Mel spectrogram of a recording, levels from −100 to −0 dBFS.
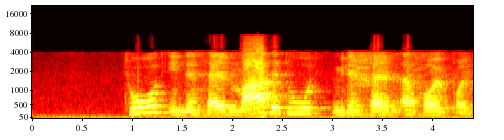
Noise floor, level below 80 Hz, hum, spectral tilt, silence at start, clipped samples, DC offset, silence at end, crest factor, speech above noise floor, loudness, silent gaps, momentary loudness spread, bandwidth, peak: -40 dBFS; -40 dBFS; none; -6.5 dB/octave; 0.25 s; under 0.1%; under 0.1%; 0 s; 14 dB; 26 dB; -14 LUFS; none; 12 LU; 7.6 kHz; 0 dBFS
